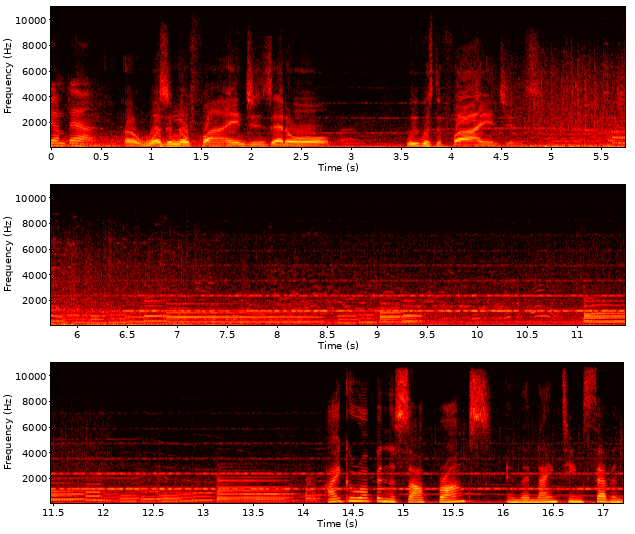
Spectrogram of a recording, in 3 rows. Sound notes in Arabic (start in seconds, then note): 5.0 صوت صفارة الإنذار; 5.0 موسيقى حزينة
